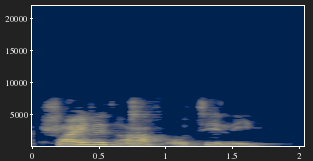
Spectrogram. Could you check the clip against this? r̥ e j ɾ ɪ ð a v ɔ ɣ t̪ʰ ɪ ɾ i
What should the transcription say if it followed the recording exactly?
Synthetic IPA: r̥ a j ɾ ɪ ð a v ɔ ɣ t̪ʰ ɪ l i

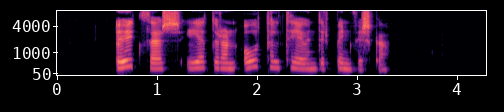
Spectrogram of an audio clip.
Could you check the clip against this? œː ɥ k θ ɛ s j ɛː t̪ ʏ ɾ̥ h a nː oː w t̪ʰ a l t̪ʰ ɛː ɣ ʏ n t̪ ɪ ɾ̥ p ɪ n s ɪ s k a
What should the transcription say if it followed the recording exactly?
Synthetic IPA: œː ɥ k θ ɛ s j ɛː t̪ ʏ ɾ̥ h a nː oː w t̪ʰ a l t̪ʰ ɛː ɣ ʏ n t̪ ɪ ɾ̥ p ɪ n f ɪ s k a

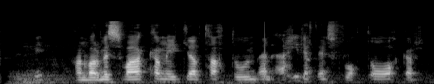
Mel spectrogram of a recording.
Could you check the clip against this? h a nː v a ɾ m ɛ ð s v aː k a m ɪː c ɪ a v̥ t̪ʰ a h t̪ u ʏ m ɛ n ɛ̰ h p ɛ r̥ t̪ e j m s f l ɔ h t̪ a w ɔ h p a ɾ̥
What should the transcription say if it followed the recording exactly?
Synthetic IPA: h a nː v a ɾ m ɛ ð s v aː k a m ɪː c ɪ a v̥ t̪ʰ a h t̪ u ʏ m ɛ n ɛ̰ h c ɛ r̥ t̪ e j n s f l ɔ h t̪ a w ɔ h k a ɾ̥

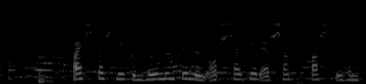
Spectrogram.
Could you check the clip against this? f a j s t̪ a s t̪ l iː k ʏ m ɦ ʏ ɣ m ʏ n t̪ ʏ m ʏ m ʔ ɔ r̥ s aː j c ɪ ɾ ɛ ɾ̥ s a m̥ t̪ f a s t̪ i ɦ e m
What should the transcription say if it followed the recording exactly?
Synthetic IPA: f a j s t̪ a s t̪ l iː k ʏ m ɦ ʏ ɣ m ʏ n t̪ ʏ m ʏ m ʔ ɔ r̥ s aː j c ɪ ɾ ɛ ɾ̥ s a m̥ t̪ f a s t̪ i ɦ ɛ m

